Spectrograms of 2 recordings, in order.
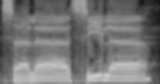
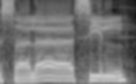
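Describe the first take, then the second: First: The word ends with a long final vowel. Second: The word ends on a bare final consonant. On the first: "Boleh dibaca dengan alif ya. Maksudnya adalah aliful mad" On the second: "membuang alif sehingga berubah menjadi lam sukun"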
